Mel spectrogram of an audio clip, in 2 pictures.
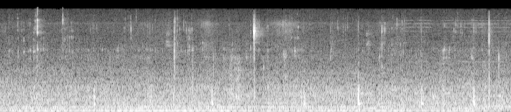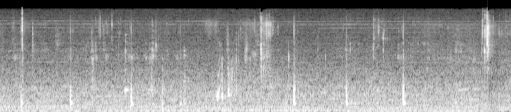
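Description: Close-miked mouth sounds of someone chewing a mouthful of incubated chicken embryo egg with lips closed: soft wet chewing with irregular sharp clicks and smacks, over a steady low hum.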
